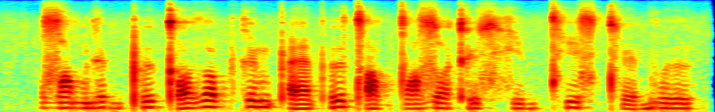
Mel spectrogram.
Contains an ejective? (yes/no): yes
